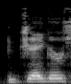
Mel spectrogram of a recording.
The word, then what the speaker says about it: Jaeger: Because there's other Jaegers around.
